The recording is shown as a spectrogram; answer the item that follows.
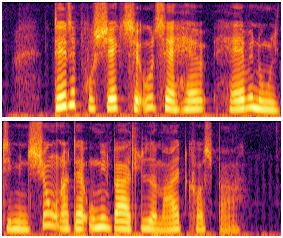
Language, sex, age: Danish, female, 29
